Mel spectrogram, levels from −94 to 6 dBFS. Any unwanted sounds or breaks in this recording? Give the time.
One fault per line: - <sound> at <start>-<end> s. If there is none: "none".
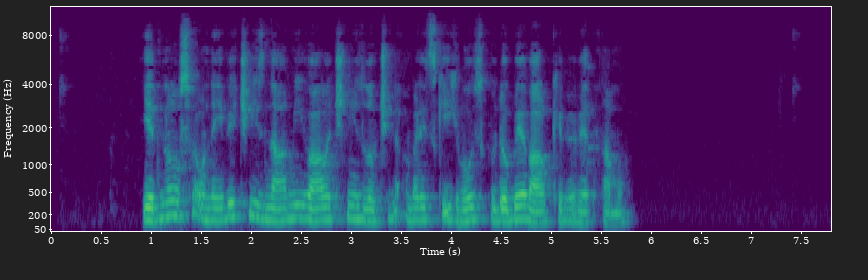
none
